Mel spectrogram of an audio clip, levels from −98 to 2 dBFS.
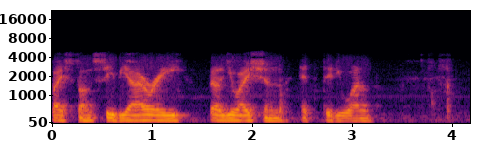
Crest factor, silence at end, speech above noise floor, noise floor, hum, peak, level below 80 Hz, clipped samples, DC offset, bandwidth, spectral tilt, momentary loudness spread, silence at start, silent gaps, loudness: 18 dB; 0.2 s; 34 dB; -59 dBFS; none; -10 dBFS; -52 dBFS; under 0.1%; under 0.1%; 4.8 kHz; -7 dB/octave; 10 LU; 0 s; none; -27 LUFS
